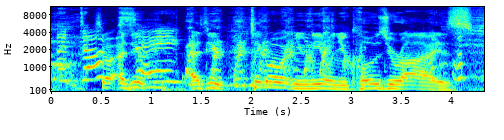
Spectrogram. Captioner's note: quacking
